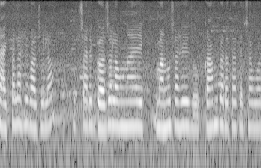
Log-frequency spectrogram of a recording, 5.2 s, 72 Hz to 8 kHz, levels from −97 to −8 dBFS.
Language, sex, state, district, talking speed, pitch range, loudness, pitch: Marathi, female, Maharashtra, Washim, 185 wpm, 225-240 Hz, -18 LUFS, 230 Hz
